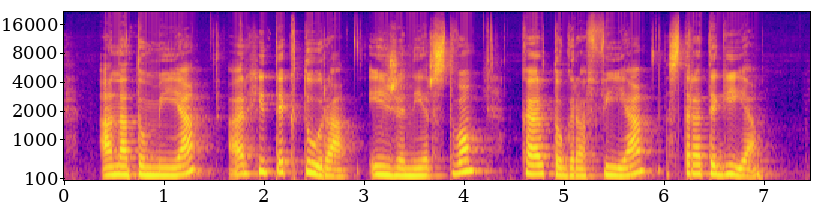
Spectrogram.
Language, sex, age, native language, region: Slovenian, female, 30-49, Slovenian, Savinja region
